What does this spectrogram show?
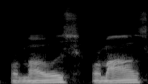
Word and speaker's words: Hormuz: now we're just focusing on the Strait of Hormuz.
